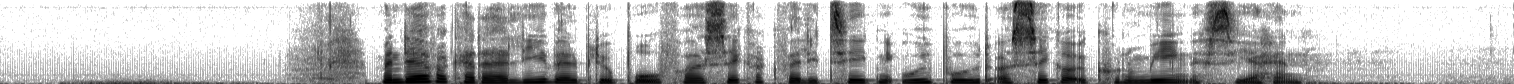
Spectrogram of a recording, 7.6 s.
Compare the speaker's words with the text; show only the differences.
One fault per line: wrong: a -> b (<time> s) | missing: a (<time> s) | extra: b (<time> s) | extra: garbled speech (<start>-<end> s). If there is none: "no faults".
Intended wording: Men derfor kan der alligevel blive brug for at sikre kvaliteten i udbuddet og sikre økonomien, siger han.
no faults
